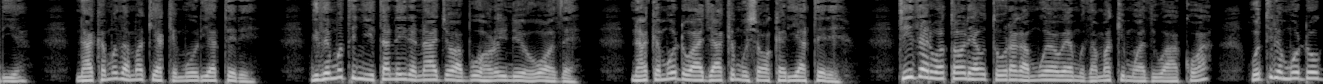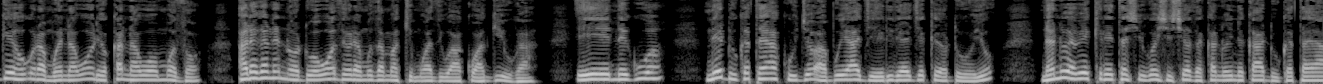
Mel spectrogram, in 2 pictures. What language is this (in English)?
Kikuyu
